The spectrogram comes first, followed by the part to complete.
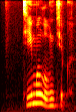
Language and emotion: Russian, neutral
